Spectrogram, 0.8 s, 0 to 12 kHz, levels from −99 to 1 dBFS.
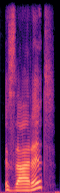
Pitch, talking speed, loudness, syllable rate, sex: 230 Hz, 240 wpm, -15 LUFS, 4.8 syllables/s, female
